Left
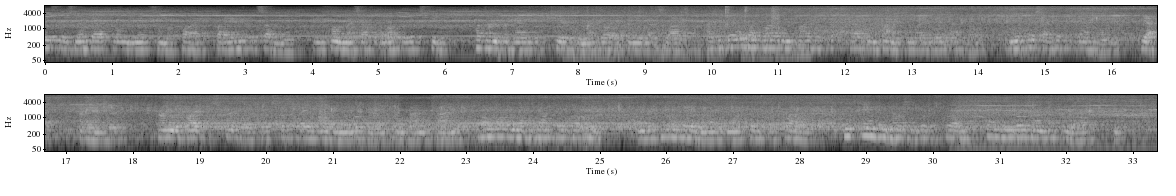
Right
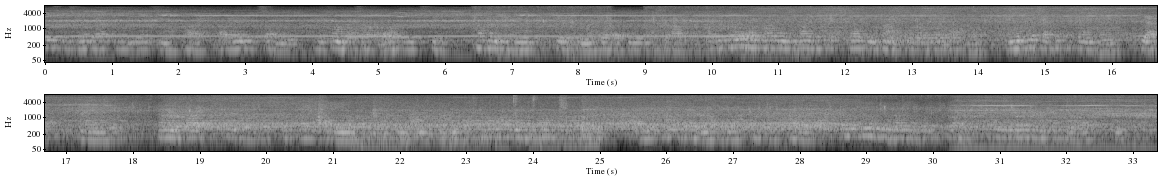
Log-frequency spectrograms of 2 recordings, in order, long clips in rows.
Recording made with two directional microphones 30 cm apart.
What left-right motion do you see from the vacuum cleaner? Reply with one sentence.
In this clip you hear the vacuum cleaner stay in one place.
